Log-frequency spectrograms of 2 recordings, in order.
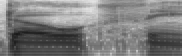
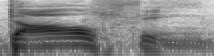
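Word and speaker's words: Dauphine: But it's a Dauphin. It's pronounced Dauphin. I know, but I like Dolphin.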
